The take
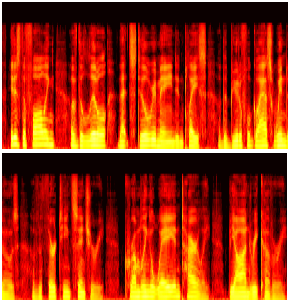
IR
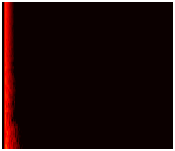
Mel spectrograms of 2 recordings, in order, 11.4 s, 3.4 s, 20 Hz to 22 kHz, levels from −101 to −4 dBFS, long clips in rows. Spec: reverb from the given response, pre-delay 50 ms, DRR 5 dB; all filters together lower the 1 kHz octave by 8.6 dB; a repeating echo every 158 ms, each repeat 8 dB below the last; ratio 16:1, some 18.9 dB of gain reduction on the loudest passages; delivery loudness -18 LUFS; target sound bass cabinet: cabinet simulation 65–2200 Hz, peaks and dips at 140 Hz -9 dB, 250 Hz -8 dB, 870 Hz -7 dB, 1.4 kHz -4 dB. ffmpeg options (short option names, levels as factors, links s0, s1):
-filter_complex "[0:a]equalizer=f=1000:t=o:g=-7,acompressor=threshold=0.0251:ratio=16,aecho=1:1:158|316|474|632|790:0.398|0.159|0.0637|0.0255|0.0102,asplit=2[s0][s1];[1:a]atrim=start_sample=2205,adelay=50[s2];[s1][s2]afir=irnorm=-1:irlink=0,volume=0.75[s3];[s0][s3]amix=inputs=2:normalize=0,highpass=f=65:w=0.5412,highpass=f=65:w=1.3066,equalizer=f=140:t=q:w=4:g=-9,equalizer=f=250:t=q:w=4:g=-8,equalizer=f=870:t=q:w=4:g=-7,equalizer=f=1400:t=q:w=4:g=-4,lowpass=f=2200:w=0.5412,lowpass=f=2200:w=1.3066,volume=11.9"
